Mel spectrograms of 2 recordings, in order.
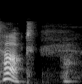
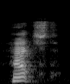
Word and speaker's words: Haacht: No, it's Haacht.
